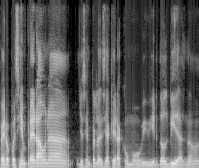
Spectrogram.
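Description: Here is a man with an ordinary speaking voice. His pitch is medium and his intonation fairly even. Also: quiet background. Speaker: singer, percussionist and music producer. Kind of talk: casual interview conversation.

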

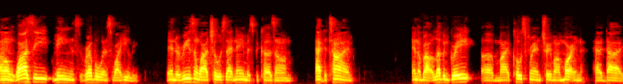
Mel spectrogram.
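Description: A man speaks at a fairly slow pace in a plain, everyday voice, with medium pitch and fairly even intonation. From Miami, Florida. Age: 20s. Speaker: rapper. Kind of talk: casual interview.

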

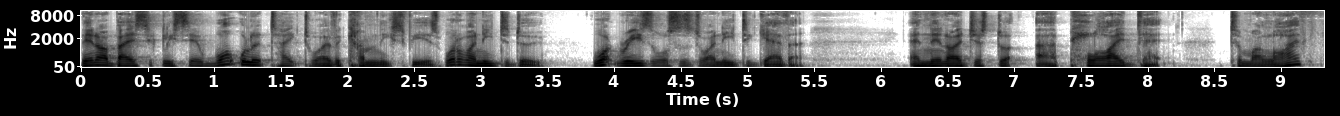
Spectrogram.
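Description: Lively in intonation, a man with a fairly low pitch and a dark, mellow tone talks at a fairly quick pace. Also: dry, close sound with no echo, very clean recording, silent background. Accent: Australian. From Australia. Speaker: podcast co-host, business coach. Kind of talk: casual self-help chat.

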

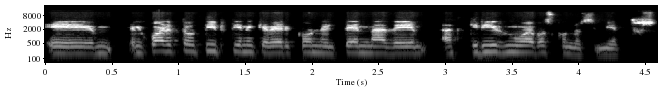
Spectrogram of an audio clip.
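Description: A woman speaks at a moderate pace with a fairly low pitch and fairly even intonation. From Mexico. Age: 40s. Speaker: author and business executive. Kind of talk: interview.

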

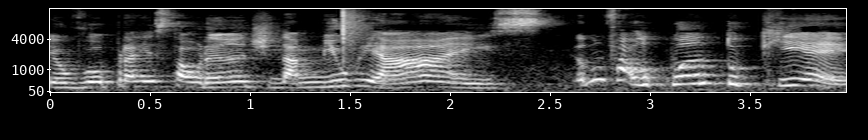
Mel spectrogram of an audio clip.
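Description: A woman at a moderate pace, her pitch swinging very widely. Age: 20s. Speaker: day trader. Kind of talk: podcast interview.

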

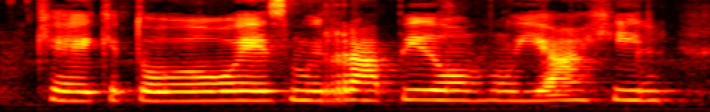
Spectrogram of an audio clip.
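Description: A woman speaks at a fairly high pitch. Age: 30s. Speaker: patient. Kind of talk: testimony.

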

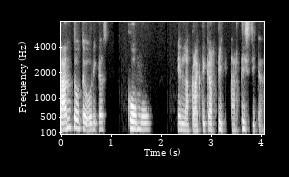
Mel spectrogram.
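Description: A woman's fairly low voice, slow-paced and flat in intonation, over a quiet background. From Colombia, Bogotá. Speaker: artist. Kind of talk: interview conversation. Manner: hesitant with fillers.

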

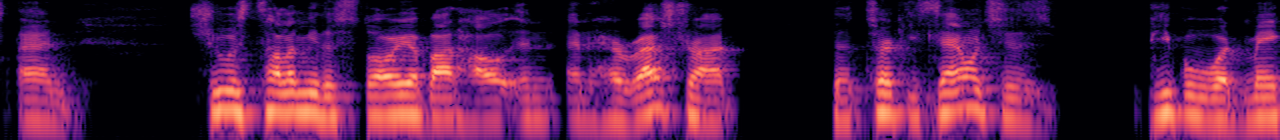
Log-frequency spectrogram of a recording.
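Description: A man with a Spanish accent speaks with ordinary pitch variation over a quiet background. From Chicago, Logan Square area. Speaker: chef and restaurant owner. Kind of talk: interview. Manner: halting, many repetitions.

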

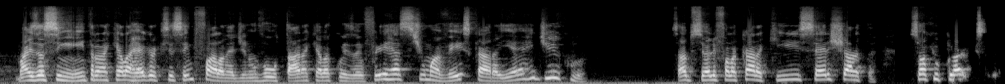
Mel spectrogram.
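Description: Recorded very cleanly against a silent background, a man talks fairly quickly in a high voice with ordinary pitch variation. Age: 20s. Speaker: podcast co-host. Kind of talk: casual chat.

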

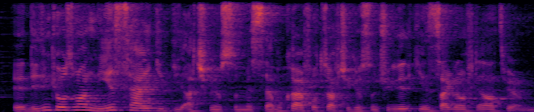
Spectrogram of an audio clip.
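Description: A man speaks in a somewhat breathy voice. Audible room echo is present. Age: 40s. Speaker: podcast co-host. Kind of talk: casual chat.

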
